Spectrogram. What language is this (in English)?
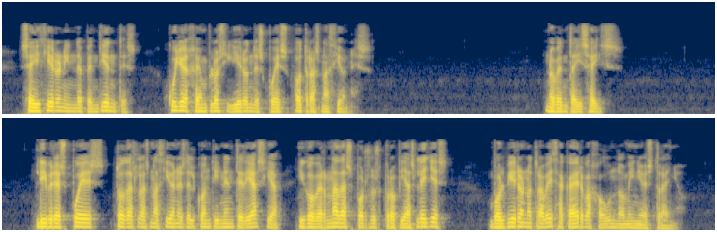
Spanish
